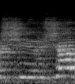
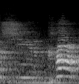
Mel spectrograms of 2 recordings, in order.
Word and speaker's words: शीर्षा: सहस्त्र शीर्षा भी नहीं बोलते। सहस्त्र शीरखा बोलेंगे। श को खा बोलेंगे।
